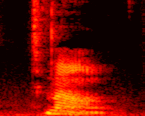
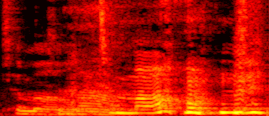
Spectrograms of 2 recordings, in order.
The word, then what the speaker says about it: Timon: What dance does Timian do to distract the hyenas? Timon. – Timon.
